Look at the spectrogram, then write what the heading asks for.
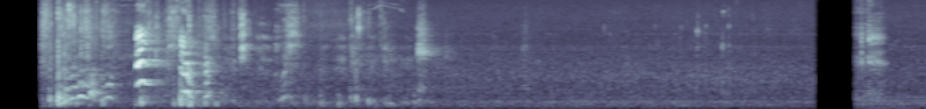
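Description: A Shetland sheepdog puppy gives a burst of high, yappy barks and whimpers, then falls quiet.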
